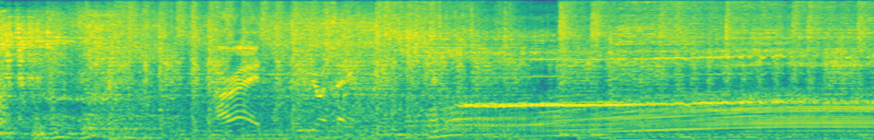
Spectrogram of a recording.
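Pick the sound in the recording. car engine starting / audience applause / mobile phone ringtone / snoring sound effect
car engine starting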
